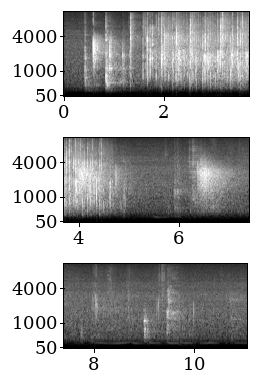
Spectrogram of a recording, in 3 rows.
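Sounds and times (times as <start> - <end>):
audience applauding: 1.3 - 5.0.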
